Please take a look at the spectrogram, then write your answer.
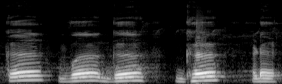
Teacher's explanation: इस वर्ग की सभी ध्वनियों का उच्चारण कंठ से होता है, यानी गले से हम इसको बोलते हैं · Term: कंठ ध्वनियाँ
